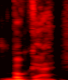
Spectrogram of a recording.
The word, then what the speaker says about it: Boakai: Yeah, Boakai.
